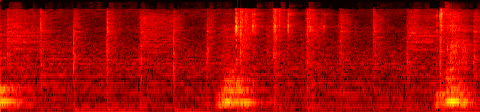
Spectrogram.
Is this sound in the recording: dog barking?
yes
